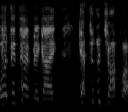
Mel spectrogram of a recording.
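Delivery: hushed, high tough-guy voice. You are showing off a voice to be rated 1 to 10, doing an Arnold impersonation. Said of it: "I know you're doing an Arnold impersonation".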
